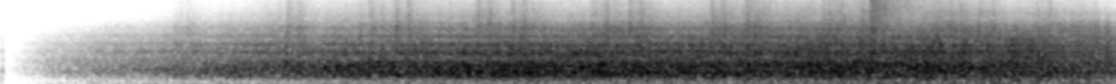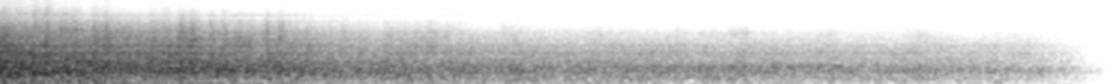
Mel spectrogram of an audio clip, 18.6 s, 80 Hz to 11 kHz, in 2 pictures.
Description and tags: A Greater Boston Area commuter rail passing by.
Recorded with a Sony PCM-D100 in the evening in a Boston suburb.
